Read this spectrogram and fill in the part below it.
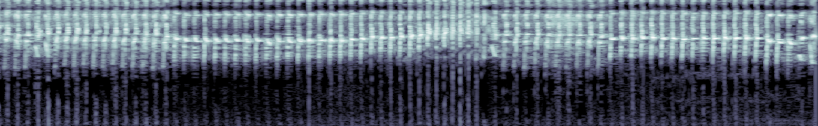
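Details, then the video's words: Lovebird giving shrill, high chirps in a rapid, steady series of about three per second, with a continuous piercing tone running through the whole stretch. "SUARA BURUNG LOVEBIRD"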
